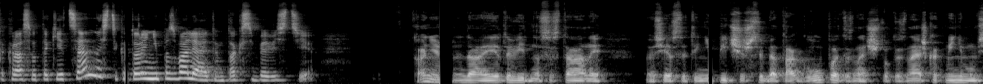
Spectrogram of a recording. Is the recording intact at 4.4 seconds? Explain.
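No. From 4.40 to 4.52 s the speech drops into a block of digital silence, 128 ms long, which fits the output buffer not being filled in time. Unlike a faded dropout, it cuts to silence and back abruptly, heard as a short hole in the speech.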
